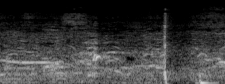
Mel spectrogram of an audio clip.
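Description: Voices of onlookers chattering and calling, then one sharp smack about one and a half seconds in as a jumper from a high diving tower hits the water.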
